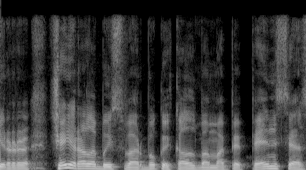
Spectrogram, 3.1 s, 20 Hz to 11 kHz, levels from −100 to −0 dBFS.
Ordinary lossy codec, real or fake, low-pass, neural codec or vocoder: MP3, 96 kbps; real; 9.9 kHz; none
